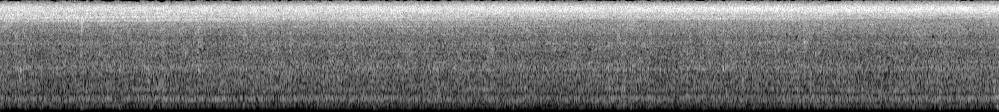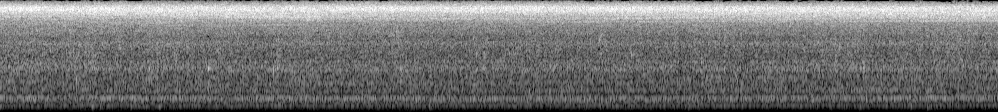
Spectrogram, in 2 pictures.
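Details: Hot-day fanning by Japanese honey bees gives a dense, unbroken buzzing hum with faint rhythmic flutter, set against a loud steady high-frequency hiss.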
